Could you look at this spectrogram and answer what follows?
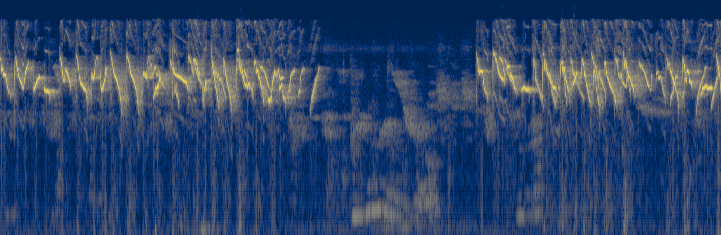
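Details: Oriental white-eye in energetic long 'ngalas' song, aimed at prompting captive white-eyes: a four-second stream of quick, high zigzag whistles, a near-silent gap with faint murmuring, then another equally rapid twittering burst.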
